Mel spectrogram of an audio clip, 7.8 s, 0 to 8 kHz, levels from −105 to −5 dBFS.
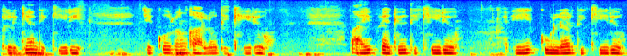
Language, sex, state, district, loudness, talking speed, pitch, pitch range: Rajasthani, female, Rajasthan, Churu, -18 LUFS, 115 wpm, 160 Hz, 120-170 Hz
